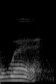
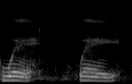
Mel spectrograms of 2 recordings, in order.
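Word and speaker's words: 왜: It's not we. It's way. W-A-E, kind of pronounced like that.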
